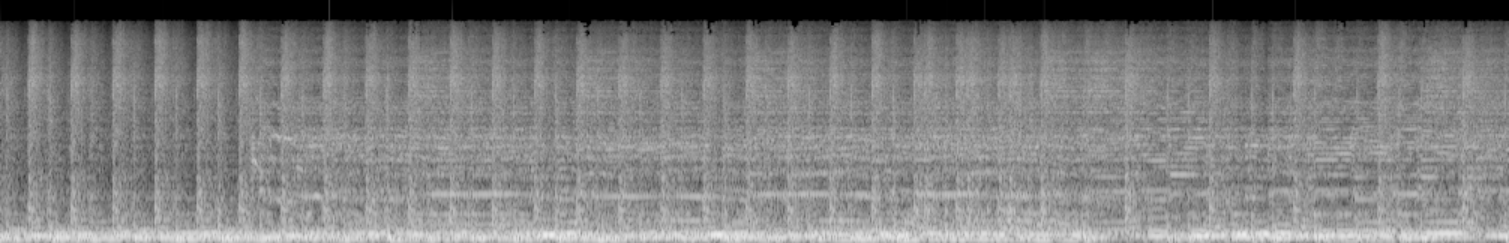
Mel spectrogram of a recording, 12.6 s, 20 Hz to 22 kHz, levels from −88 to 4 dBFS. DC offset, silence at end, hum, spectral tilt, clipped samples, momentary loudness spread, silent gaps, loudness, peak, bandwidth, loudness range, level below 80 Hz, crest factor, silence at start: under 0.1%; 0 s; none; -4.5 dB/octave; under 0.1%; 2 LU; none; -11 LUFS; 0 dBFS; 15.5 kHz; 1 LU; -24 dBFS; 10 dB; 0 s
